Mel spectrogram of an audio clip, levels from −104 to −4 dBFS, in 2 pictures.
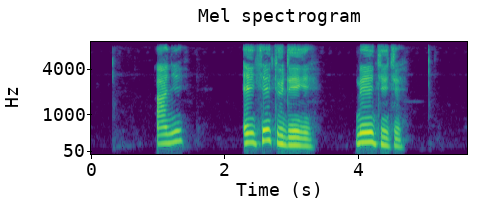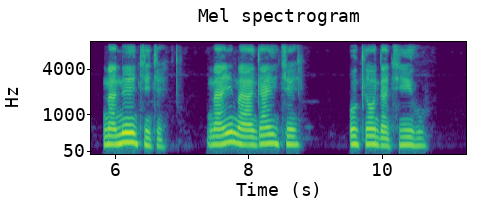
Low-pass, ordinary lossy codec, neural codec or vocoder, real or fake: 7.2 kHz; none; none; real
